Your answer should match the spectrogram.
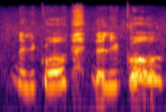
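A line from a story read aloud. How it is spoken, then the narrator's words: Choked with sobs. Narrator (Russian): Рыдания душили ее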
